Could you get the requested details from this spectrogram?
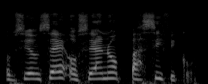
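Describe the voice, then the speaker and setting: A woman's voice: high-pitched, normal speed, no room sound. A Venezuelan woman co-hosting a radio show, joking and reading out announcements. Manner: jokey, laughs often, reads out announcements. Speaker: radio co-host. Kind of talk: playful radio banter.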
